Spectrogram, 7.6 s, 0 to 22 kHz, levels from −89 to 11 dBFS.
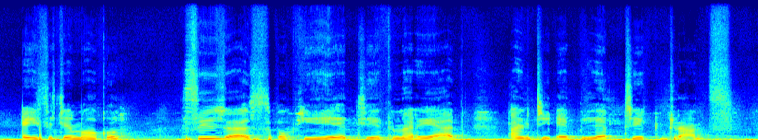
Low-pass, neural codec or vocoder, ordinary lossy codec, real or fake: none; codec, 44.1 kHz, 3.4 kbps, Pupu-Codec; none; fake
